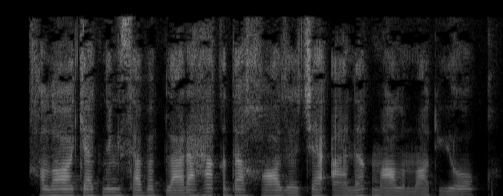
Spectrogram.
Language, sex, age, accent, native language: Uzbek, male, under 19, Jizzax, Uzbek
